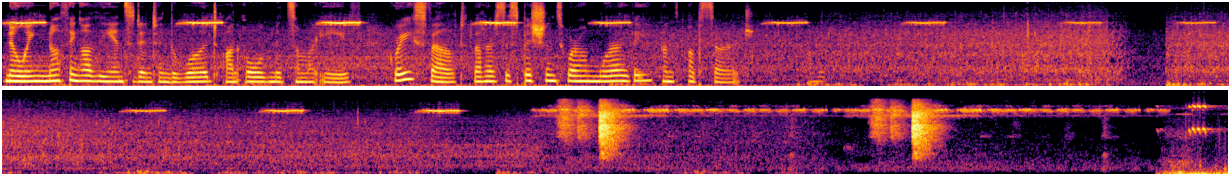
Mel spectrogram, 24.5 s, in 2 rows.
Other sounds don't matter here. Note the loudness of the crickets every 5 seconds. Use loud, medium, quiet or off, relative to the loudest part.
loud, medium, medium, loud, loud.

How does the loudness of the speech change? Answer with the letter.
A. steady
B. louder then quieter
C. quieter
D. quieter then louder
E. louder
C.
